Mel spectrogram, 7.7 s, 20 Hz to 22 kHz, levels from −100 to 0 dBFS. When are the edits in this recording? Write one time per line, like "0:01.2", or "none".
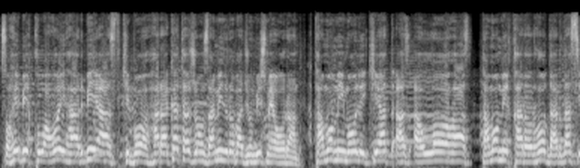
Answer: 0:04.1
